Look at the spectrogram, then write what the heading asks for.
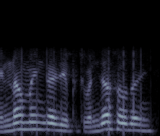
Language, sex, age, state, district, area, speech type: Punjabi, male, 18-30, Punjab, Fazilka, rural, conversation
